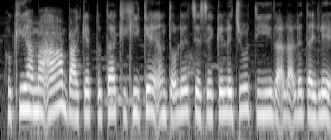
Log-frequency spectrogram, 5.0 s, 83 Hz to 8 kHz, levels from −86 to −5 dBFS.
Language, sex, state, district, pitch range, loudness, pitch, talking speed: Wancho, female, Arunachal Pradesh, Longding, 195-210 Hz, -15 LUFS, 200 Hz, 145 wpm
